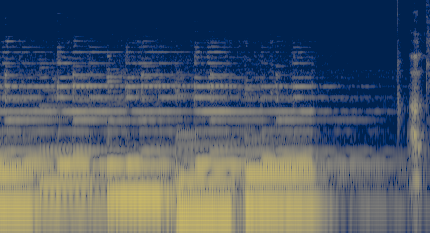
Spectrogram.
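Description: Guitar riff, a bright, moderately loud sequence of picked notes changing pitch in a steady rhythm for about three seconds, then fading out into small handling noises.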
